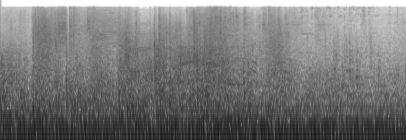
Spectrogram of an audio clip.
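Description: Fires crackle.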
